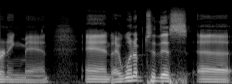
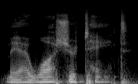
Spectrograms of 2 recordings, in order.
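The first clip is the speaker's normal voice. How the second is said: softer, serene, utterly polite request; deadpan namaste politeness; same reverent tone; 5 semitones lower, 6 dB quieter than usual. Retold or imitated. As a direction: ask the absurd thing with calm reverence. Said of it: "And in the same tone".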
